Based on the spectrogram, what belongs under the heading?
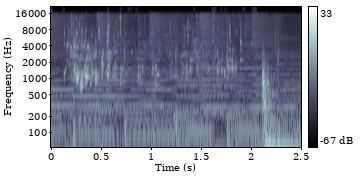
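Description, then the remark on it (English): Water is poured steadily into a glass, a continuous gurgling trickle that thickens and grows slightly louder near the end, with no one speaking. “So I'm just going to take a little bit of it here.”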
